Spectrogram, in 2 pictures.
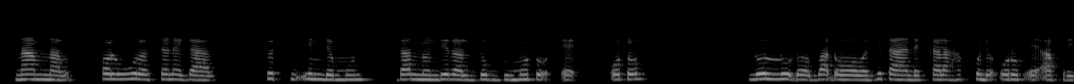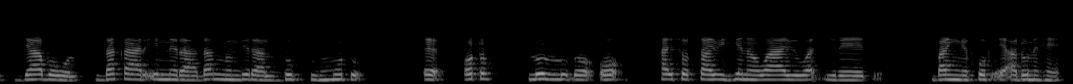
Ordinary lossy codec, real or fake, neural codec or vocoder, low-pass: none; real; none; 3.6 kHz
